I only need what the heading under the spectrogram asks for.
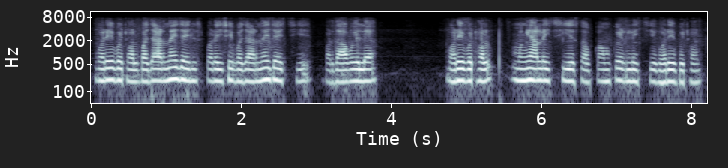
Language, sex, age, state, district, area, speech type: Maithili, female, 60+, Bihar, Araria, rural, spontaneous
